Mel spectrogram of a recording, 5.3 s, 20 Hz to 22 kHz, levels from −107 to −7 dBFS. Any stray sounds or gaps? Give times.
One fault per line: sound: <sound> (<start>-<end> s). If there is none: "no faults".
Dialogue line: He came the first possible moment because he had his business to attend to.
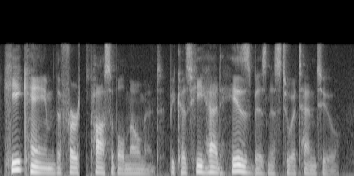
sound: dropout (1.2-1.3 s)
